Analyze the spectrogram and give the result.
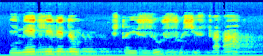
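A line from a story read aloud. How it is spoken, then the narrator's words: Whispered. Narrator (Russian): профессор прошептал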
